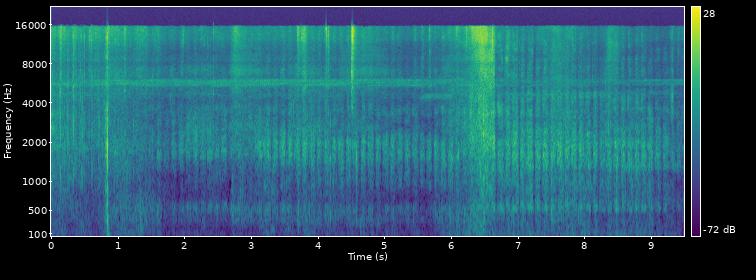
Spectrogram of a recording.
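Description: A dog pants steadily and rapidly at close range, with a few sharp scratches and rustles mixed in; no talking.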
